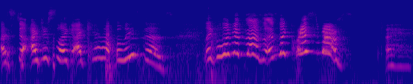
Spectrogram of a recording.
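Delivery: very high, thrilled, swooping, drawn-out excited shouting. Showing a co-host boxes of stuff for an unboxing video, shouting excitedly. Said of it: "I am shouting because I'm so excited".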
